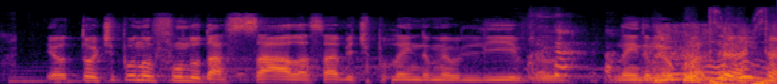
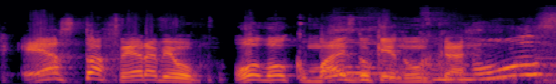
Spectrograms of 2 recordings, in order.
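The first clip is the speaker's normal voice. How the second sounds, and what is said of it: Impression of Faustão. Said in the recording (Portuguese): “imitação do Faustão ... o ... imita”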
